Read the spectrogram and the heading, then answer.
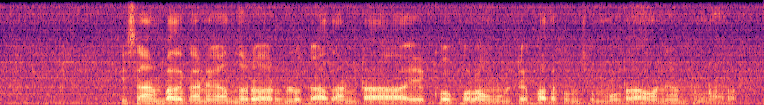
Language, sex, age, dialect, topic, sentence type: Telugu, male, 18-24, Central/Coastal, agriculture, statement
